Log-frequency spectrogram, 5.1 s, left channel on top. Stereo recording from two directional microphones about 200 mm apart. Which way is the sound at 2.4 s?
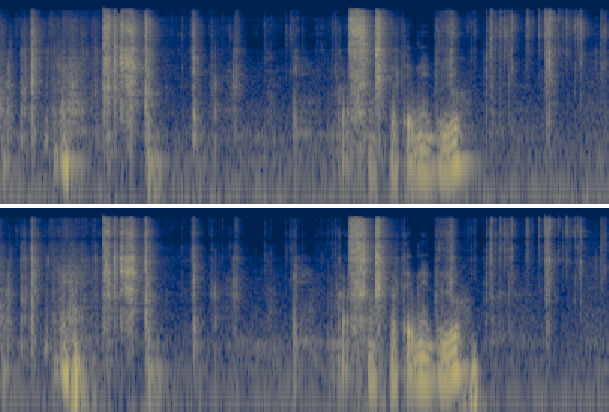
35° right (ahead or behind).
